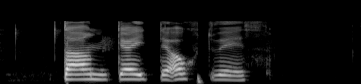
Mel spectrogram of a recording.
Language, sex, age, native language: Icelandic, male, 9, Icelandic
